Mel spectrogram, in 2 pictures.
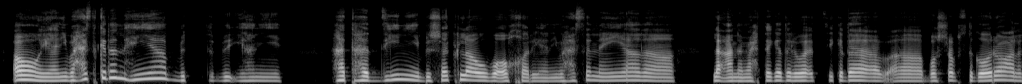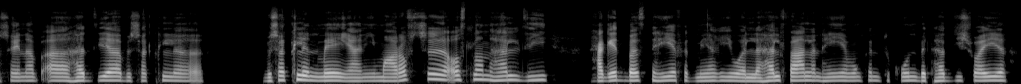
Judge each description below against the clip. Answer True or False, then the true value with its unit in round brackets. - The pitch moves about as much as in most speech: False (1.9 semitones)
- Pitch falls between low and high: True (180 Hz)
